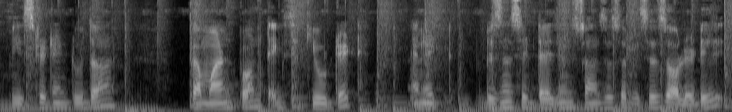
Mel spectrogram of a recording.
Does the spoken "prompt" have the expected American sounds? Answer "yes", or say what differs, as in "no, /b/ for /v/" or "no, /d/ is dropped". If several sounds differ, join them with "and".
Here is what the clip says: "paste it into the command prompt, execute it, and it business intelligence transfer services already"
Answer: no, /ɹ/ is dropped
